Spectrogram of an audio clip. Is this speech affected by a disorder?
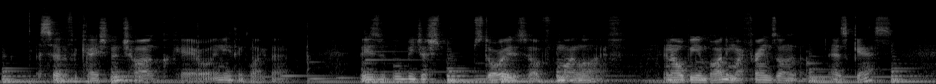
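No.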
